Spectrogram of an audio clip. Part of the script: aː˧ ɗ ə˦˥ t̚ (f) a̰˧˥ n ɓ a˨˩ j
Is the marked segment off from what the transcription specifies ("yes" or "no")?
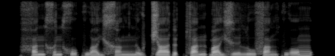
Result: no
